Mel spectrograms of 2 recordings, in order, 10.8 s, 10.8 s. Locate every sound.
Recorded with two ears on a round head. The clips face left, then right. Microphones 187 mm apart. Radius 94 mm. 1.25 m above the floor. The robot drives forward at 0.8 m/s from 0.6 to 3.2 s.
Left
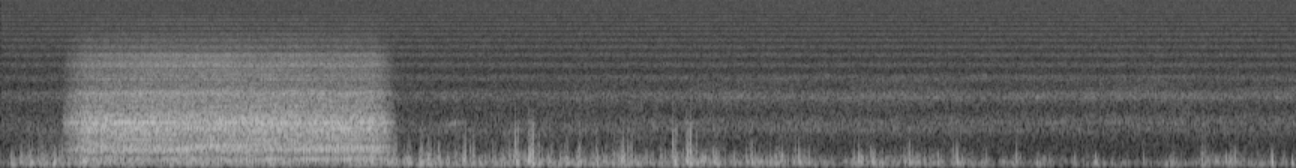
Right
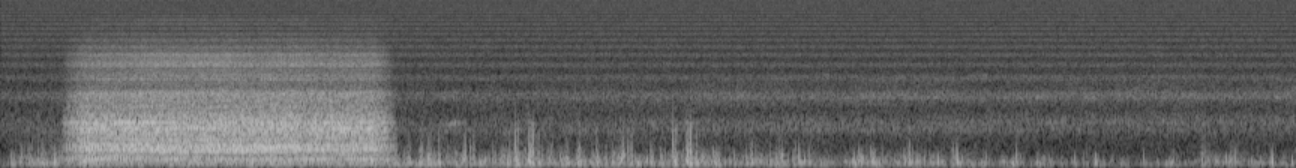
Only background noise.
